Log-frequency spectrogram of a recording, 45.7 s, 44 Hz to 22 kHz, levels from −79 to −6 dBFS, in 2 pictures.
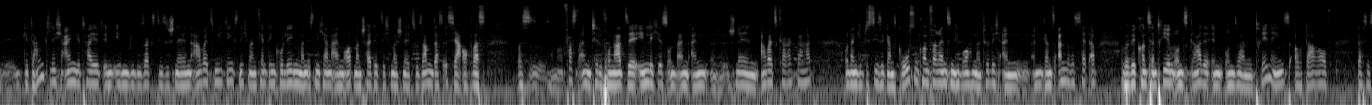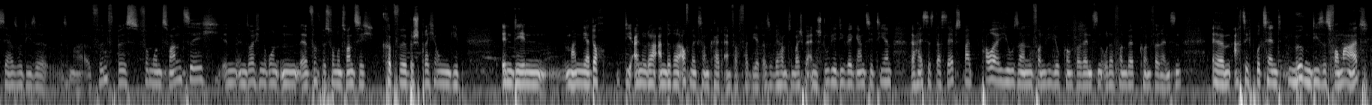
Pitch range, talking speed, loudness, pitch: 140-160 Hz, 175 wpm, -36 LUFS, 150 Hz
